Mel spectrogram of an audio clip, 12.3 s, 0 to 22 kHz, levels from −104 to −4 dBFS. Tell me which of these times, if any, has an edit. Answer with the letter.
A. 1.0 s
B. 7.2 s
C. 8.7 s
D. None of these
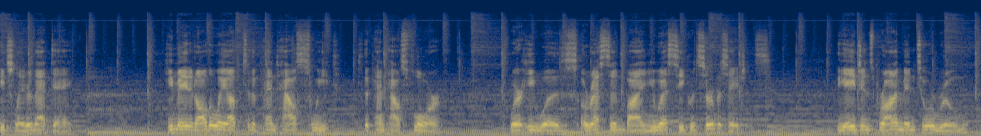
D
